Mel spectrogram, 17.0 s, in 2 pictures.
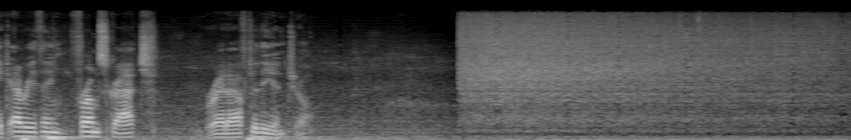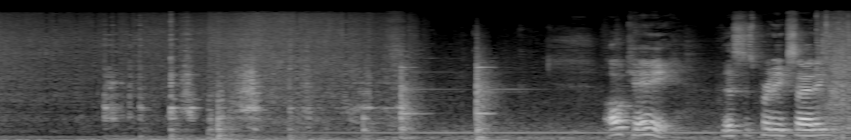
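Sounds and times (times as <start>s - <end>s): food sizzling in hot oil: 4.6s - 12.5s.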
